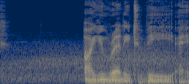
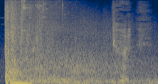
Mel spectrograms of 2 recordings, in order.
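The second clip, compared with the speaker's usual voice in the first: laugh; 10 dB louder than usual. Acted. Reacts to missing an easy shot.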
